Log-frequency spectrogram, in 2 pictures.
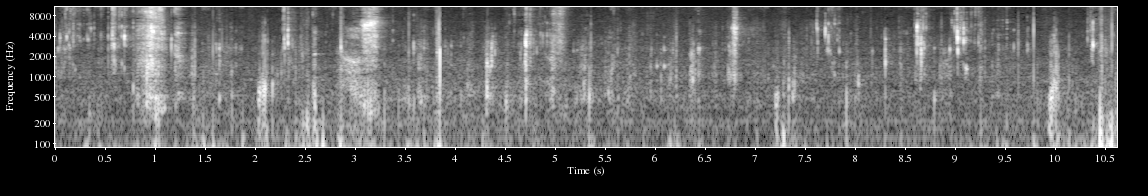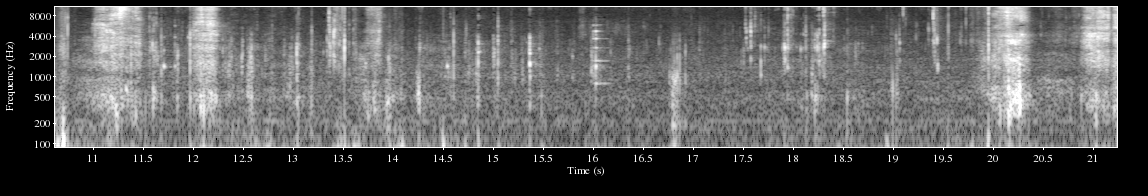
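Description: A young woman chews and slurps soft food close to a microphone, with wet smacking sounds.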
